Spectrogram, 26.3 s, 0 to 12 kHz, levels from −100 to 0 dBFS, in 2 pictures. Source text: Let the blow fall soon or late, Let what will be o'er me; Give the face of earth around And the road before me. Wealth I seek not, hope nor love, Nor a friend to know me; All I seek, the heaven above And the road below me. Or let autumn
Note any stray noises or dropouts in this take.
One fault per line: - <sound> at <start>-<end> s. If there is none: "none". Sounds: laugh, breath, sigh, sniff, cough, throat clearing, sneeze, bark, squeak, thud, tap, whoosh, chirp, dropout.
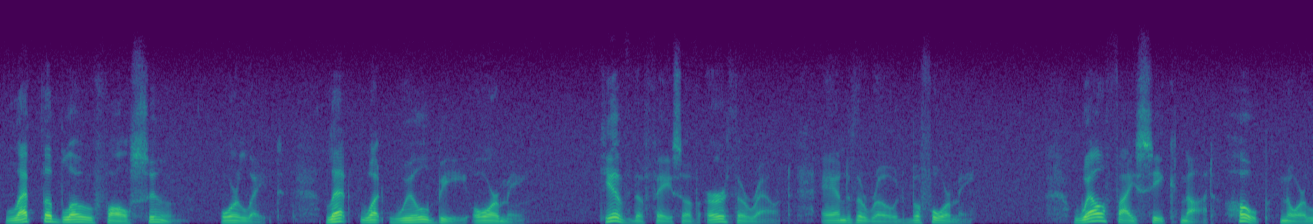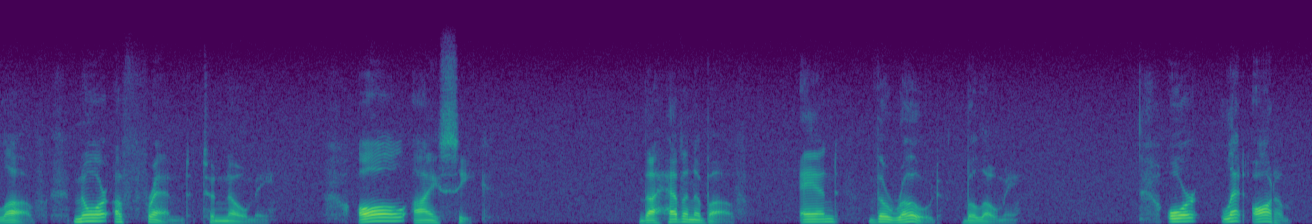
none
